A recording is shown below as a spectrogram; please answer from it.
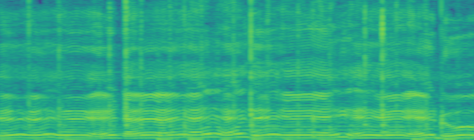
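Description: Carnatic music: a melody with rapid wavering ornaments (gamakas) carried by voice and violin, over steady mridangam strokes.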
